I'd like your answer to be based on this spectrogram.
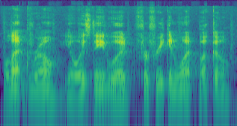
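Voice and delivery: ordinary talk, nothing marked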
